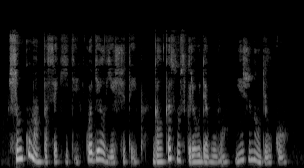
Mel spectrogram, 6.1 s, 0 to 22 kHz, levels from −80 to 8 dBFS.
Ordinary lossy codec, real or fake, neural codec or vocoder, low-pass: MP3, 48 kbps; real; none; 10.8 kHz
